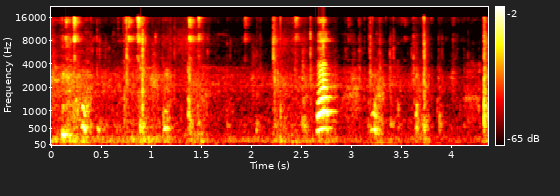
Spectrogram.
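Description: Alexandrine parakeet giving a few short calls, the loudest about two-thirds of the way in, among soft scattered clicks.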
